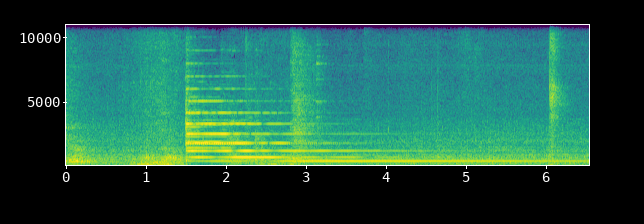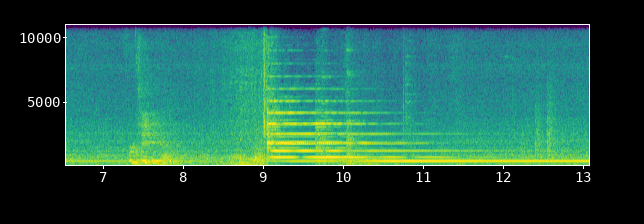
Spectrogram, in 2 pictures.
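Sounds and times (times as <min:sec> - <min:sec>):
church bell strike: 0:01.5 - 0:06.6, 0:09.0 - 0:13.0.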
